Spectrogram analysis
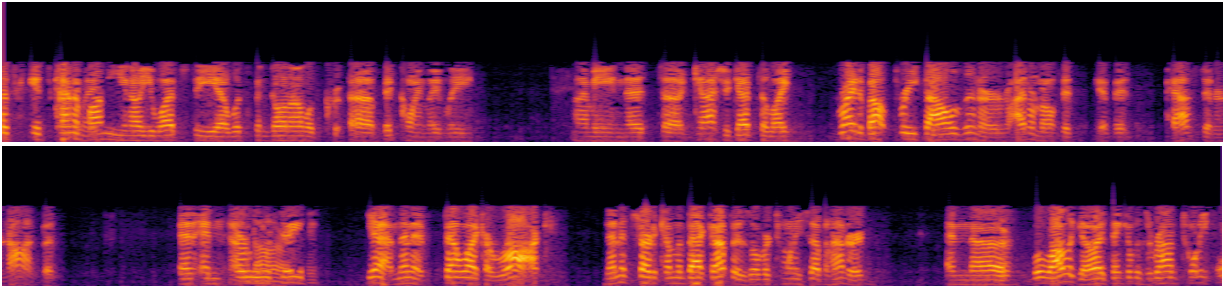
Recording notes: conference call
